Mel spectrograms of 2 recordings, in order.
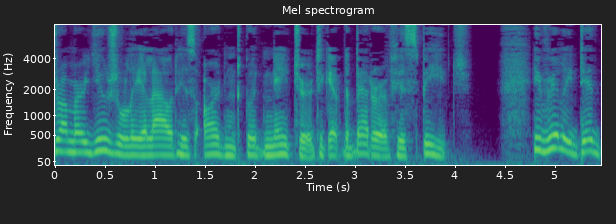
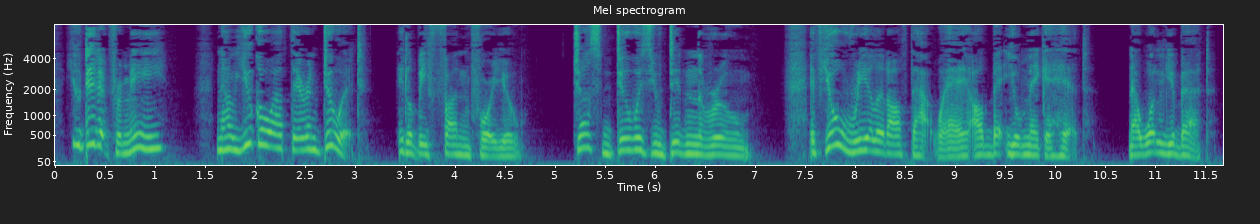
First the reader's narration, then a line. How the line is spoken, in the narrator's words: he exclaimed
